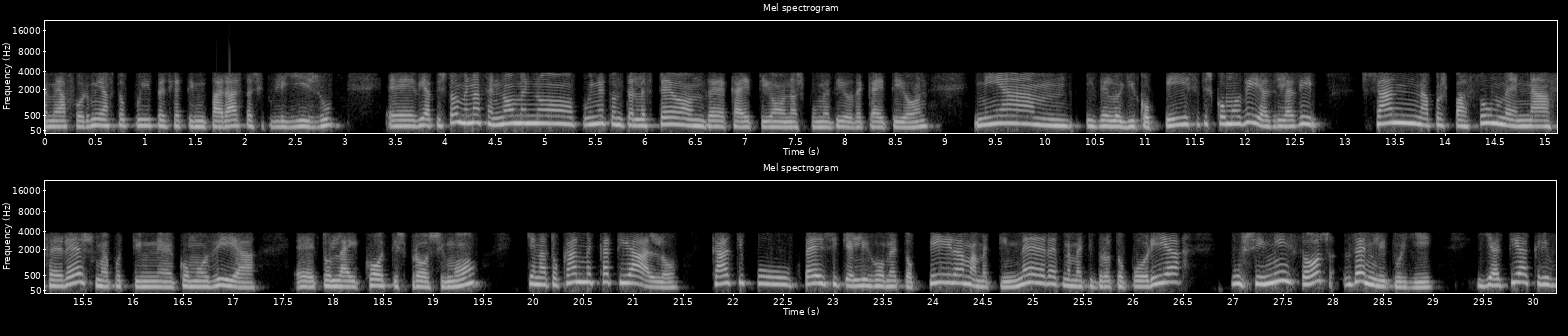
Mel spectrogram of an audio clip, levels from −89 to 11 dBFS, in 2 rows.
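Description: Throughout, Speex codec damage is plainly audible: the speech sounds hoarse and noisy, consistent with a low-bitrate setting around 11 kbps, with nothing above 3.8 kHz.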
